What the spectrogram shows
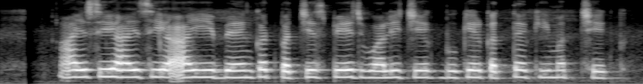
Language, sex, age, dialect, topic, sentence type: Magahi, male, 18-24, Northeastern/Surjapuri, banking, statement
